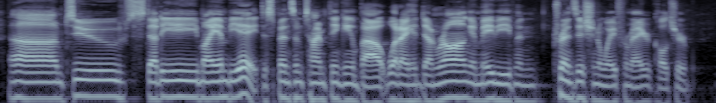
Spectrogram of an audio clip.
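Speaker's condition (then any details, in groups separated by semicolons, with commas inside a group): No condition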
